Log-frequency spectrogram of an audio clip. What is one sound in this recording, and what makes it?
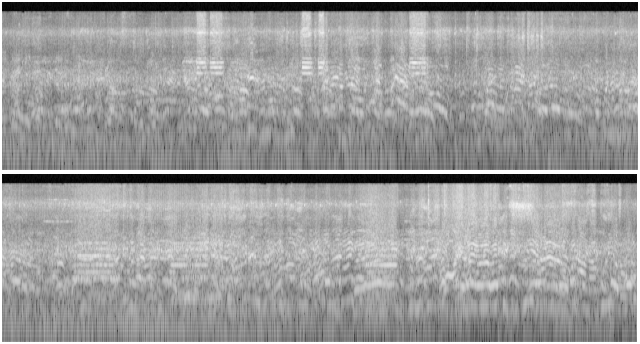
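A crowd of men and women shouts and talks excitedly close by, outdoors.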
